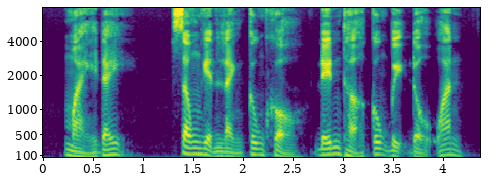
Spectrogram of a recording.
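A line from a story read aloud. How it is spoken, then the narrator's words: Grandmother's weary sigh. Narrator (Vietnamese): Bà nội Tèo thở dài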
